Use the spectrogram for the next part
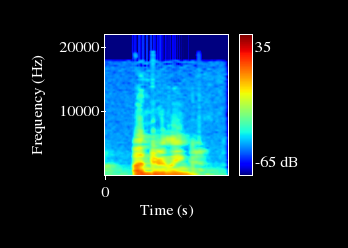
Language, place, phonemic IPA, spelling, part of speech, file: English, California, /ˈʌndɚlɪŋ/, underling, noun, En-us-underling.ogg
- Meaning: 1. A subordinate, or person of lesser rank or authority 2. A low, wretched person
